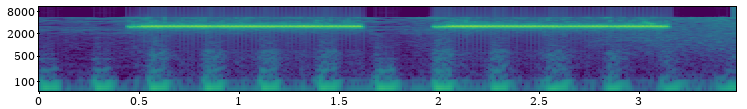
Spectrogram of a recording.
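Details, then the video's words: A tree cricket sings in long, pure, steady trills, each held over a second with short pauses; it vibrates its wings against the edges of a hole in a leaf, which acts as a natural amplifier for communicating. "the tree Cricket builds a sound system from a leaf by vibrating its wings against the edges of the hole the leaf becomes a natural amplifier for communicating"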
